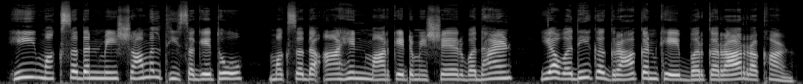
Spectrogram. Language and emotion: Sindhi, neutral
